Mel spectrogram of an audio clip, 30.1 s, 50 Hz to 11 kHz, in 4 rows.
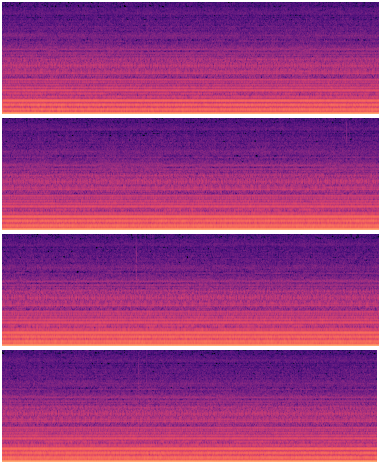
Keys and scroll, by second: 0.2 0, 0.8 Return.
